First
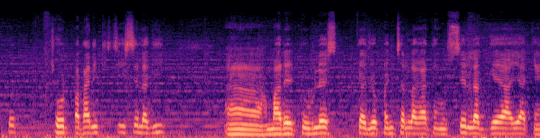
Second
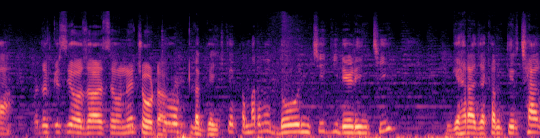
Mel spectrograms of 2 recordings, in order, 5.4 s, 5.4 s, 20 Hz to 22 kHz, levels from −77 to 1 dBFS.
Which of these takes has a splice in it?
second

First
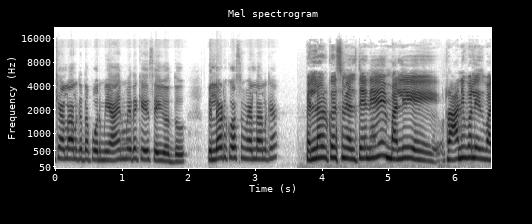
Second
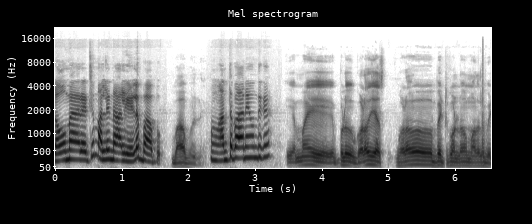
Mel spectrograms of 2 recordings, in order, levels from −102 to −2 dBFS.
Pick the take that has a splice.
second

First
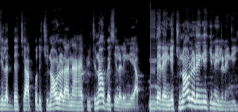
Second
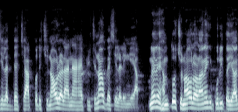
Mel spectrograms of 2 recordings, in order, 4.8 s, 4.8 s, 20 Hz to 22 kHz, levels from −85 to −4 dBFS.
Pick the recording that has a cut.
first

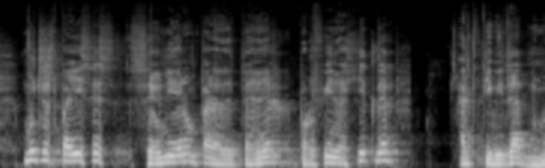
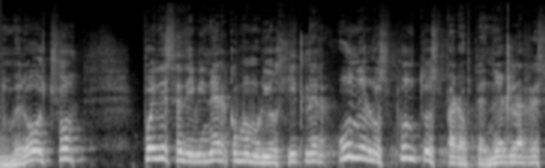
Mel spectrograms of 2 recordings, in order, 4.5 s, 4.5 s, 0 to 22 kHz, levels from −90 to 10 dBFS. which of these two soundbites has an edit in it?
first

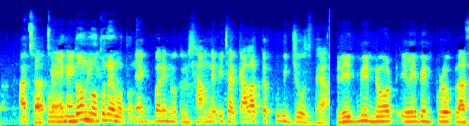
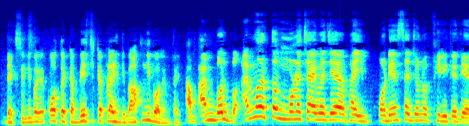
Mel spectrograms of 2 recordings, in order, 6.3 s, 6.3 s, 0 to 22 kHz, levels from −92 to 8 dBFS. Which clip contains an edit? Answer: first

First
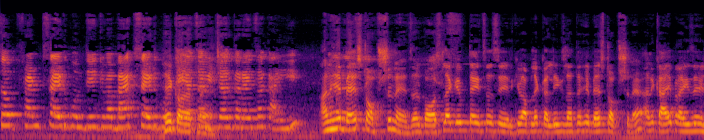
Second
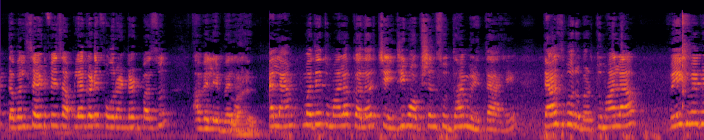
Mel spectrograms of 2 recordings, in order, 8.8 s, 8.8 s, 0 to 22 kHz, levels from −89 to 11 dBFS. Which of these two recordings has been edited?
second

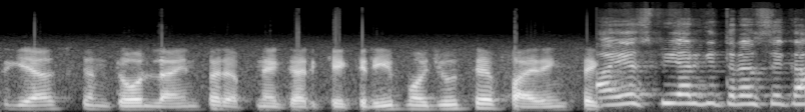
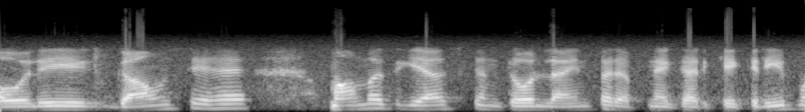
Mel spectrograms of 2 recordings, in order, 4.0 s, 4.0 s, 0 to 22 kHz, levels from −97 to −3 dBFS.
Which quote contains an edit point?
first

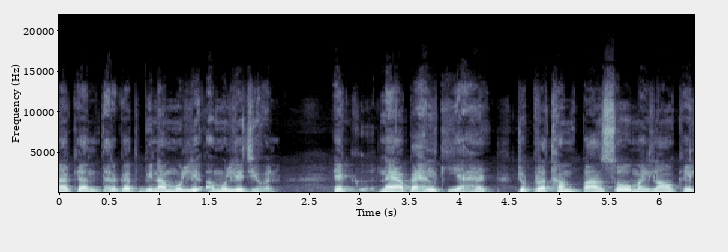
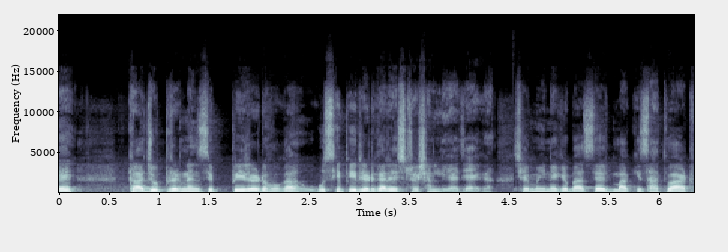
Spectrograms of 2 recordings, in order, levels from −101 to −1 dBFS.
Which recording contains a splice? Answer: second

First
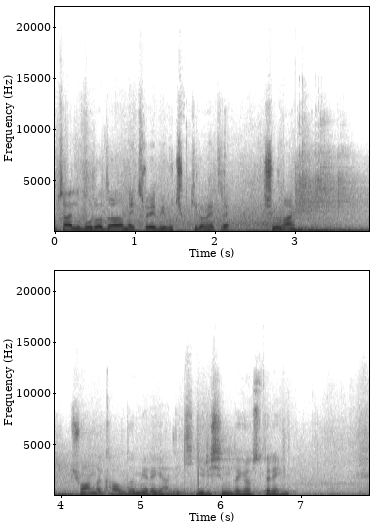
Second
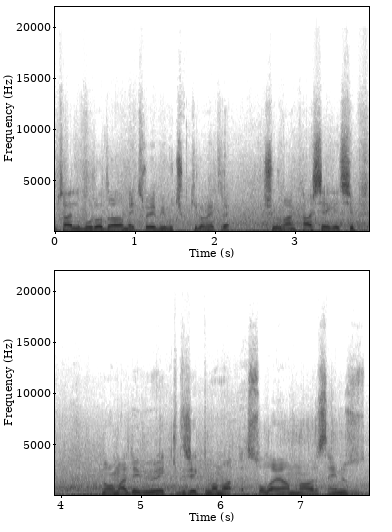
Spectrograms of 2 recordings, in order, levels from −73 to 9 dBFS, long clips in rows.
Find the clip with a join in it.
first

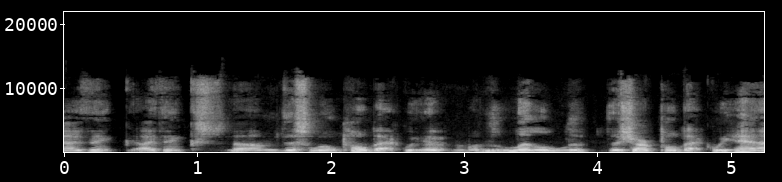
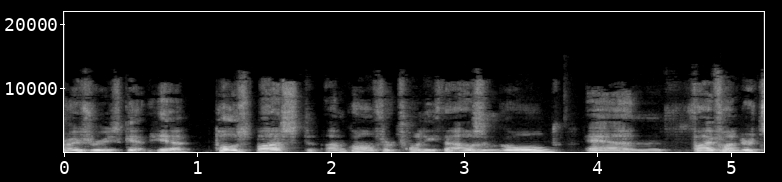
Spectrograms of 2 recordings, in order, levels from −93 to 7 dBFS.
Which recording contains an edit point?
second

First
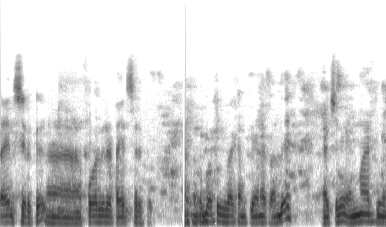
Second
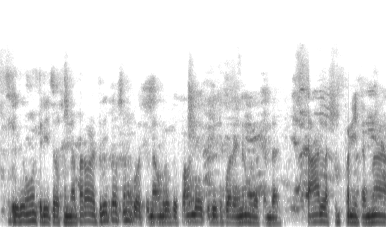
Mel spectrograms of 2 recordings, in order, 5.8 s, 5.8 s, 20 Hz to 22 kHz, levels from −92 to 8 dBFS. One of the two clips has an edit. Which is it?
first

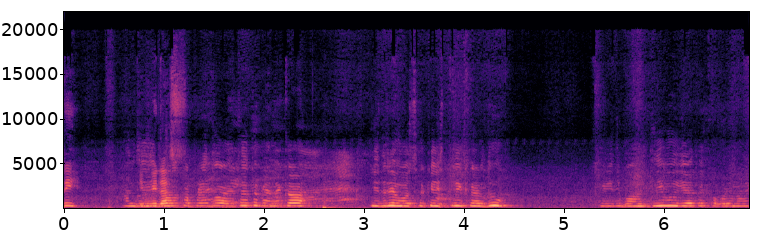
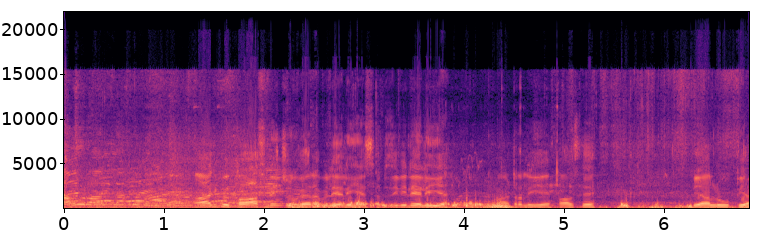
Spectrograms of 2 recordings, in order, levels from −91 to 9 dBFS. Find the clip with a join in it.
second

